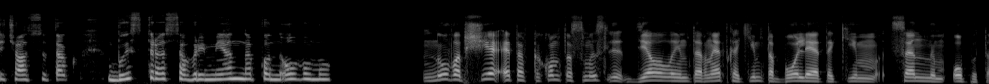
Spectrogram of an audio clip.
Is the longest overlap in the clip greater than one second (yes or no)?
no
